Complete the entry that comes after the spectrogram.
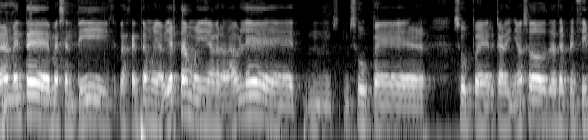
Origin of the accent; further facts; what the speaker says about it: Jerez de la Frontera, Andalusia, Spain; accent: Madrid; also born or lived in Madrid; now in Murcia, Spain; Sí, de Madrid, exactamente. Pero me crié en Jerez de la Frontera.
